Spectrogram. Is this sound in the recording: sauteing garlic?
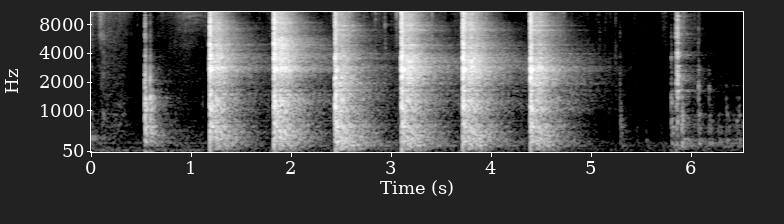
no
